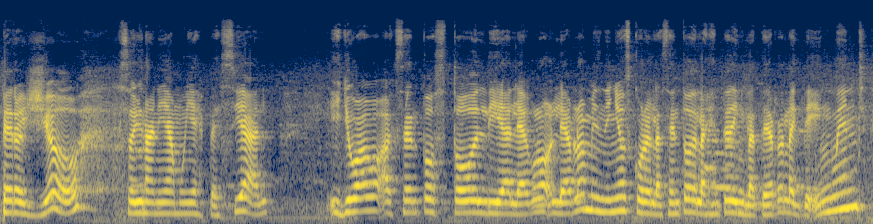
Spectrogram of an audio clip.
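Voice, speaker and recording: In a casual home vlog from her kitchen and laundry area, a woman with a mid-range voice talks a little fast. The chatty, expressive vlogger mixes Spanish and English freely, and the recording picks up a lot of household noise.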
